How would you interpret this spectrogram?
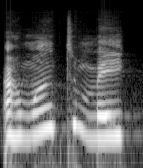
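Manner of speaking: high, tearful prayer breaking through; crying. Real, not acted. Speaker to the youth group, choked up with tears mid-prayer. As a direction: pray to Jesus through rising tears. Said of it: "why am I crying?".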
